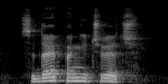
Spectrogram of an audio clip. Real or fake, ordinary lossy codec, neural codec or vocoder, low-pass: real; Opus, 64 kbps; none; 19.8 kHz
